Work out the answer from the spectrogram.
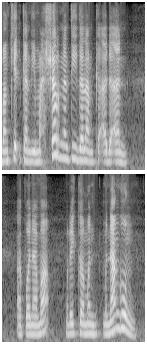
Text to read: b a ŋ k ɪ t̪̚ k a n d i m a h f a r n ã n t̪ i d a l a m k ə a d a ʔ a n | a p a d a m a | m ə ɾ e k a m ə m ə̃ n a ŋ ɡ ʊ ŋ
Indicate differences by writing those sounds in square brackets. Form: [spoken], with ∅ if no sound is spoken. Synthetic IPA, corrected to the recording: b a ŋ k ɪ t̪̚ k a n d i m a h [ʃ] a r n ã n t̪ i d a l a m k ə a d a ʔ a n | a p a [n] a m a | m ə ɾ e k a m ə m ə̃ n a ŋ ɡ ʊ ŋ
